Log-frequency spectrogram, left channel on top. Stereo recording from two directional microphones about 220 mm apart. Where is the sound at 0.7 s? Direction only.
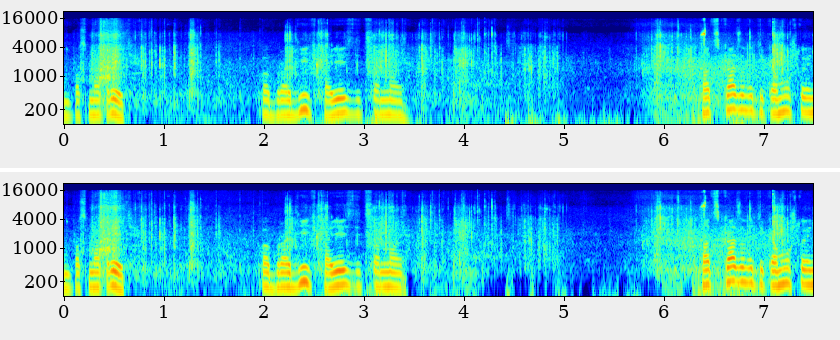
5° right (ahead or behind).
